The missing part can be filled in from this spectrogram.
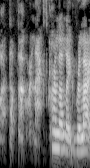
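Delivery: put-on shaky, tearful voice, calming itself while crying. Retelling talking to herself at a doorbell while crying and shaking: retelling talking herself calm while crying. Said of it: "talking to myself out loud to relax".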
